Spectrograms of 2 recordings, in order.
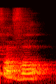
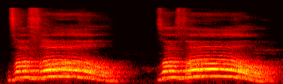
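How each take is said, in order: First: Said in the usual way. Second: "vovô" called out with a long closed final "vô"; "vovô" drawn out on its last syllable; stress on the last syllable. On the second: Shown as a demonstration. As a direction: stretch the second syllable of "vovô" high and long. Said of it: "Também é o segundo vô".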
